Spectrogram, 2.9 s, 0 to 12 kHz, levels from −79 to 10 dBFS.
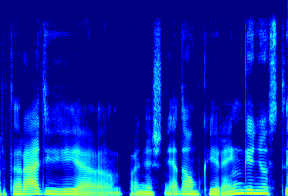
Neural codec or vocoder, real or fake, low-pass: codec, 44.1 kHz, 7.8 kbps, DAC; fake; 10.8 kHz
